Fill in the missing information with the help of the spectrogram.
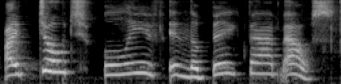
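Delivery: lightly voiced child. Gruffalo's child scoffing, lightly high. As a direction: scoff at the idea.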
